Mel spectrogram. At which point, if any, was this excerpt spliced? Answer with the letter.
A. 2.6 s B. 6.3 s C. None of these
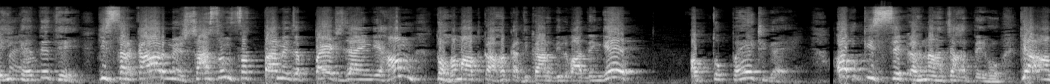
C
